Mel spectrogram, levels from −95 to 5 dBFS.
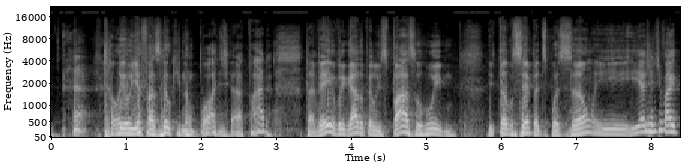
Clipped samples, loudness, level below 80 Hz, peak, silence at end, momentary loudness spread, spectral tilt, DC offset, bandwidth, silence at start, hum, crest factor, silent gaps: under 0.1%; -22 LUFS; -40 dBFS; -12 dBFS; 0.05 s; 9 LU; -7 dB/octave; under 0.1%; 14 kHz; 0 s; none; 10 dB; none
